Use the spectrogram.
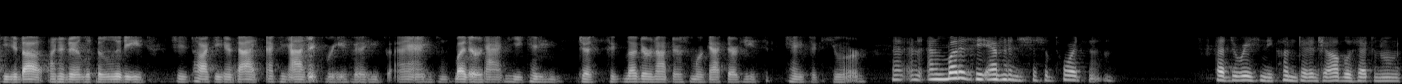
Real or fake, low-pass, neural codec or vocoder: fake; 3.6 kHz; autoencoder, 22.05 kHz, a latent of 192 numbers a frame, VITS, trained on one speaker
